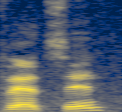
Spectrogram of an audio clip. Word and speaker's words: vetsin: So that's why I said marger and and also we use vetsin. So when you pronounce that it should be pronounced with the vibration of that letter V.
